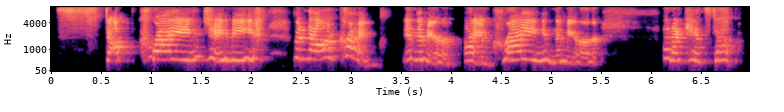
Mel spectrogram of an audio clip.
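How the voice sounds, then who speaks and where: Picture a frazzled young waitress, played by a woman, rattling off her night in one breathless spiral. Her voice sits high and bright, and it teeters on the edge of tears. It is a stage monologue performed over video. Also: big pitch swings, normal speed, exaggerated voice, low-quality recording. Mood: weepy.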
